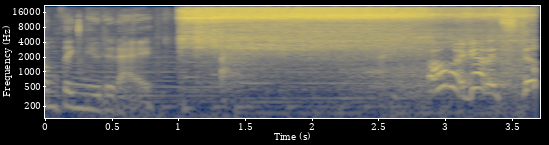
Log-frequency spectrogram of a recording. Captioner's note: pressure cooker whizzing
